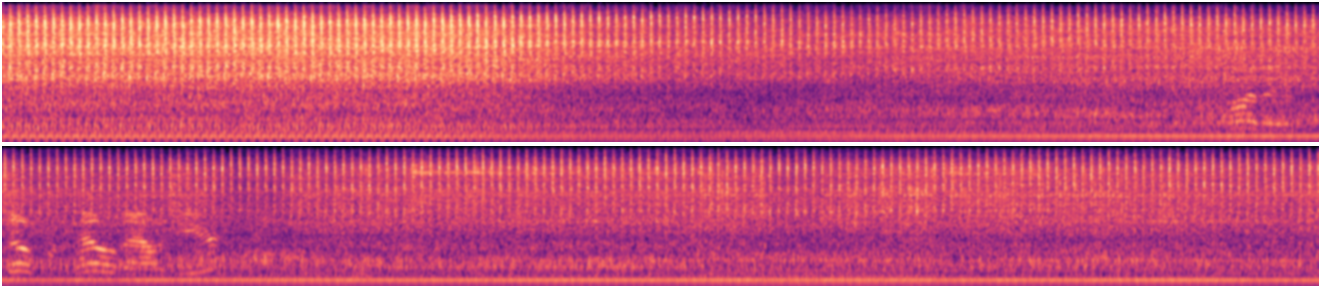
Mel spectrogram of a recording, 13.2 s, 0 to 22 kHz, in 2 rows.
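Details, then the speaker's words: Toro Personal Pace 6.5 GTS mower with Tecumseh engine, running after carburetor cleaning and clearing all passages; settles into an even, steady drone with clean hum, no misses or surging. Normal running. "here oh yeah sounds good personal pace run works well going to let this run a while"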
